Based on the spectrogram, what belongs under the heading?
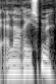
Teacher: vi har et R inde i ordet, et R mellem vokaler, og så bliver det meget nemt afsvækket til et ikke særlig tydeligt R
